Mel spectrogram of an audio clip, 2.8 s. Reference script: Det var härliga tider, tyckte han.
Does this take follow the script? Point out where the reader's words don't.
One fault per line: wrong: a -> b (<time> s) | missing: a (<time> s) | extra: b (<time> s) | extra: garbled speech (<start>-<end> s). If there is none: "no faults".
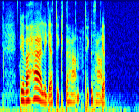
missing: tider (1.1 s)
extra: garbled speech (1.7-2.1 s)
